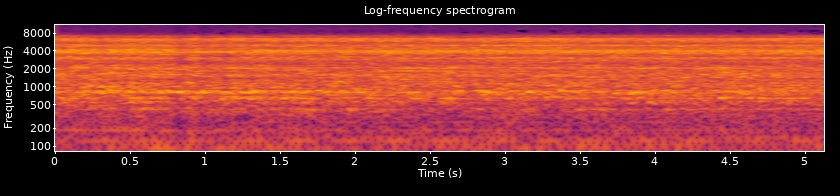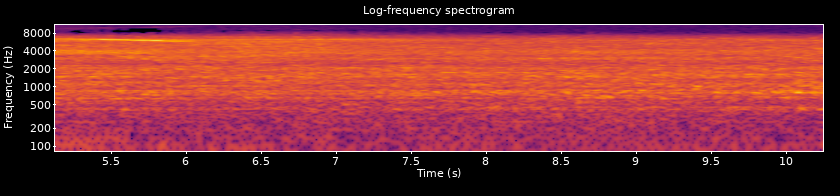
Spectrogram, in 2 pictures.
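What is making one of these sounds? Tyres roll on the road with a steady rushing noise.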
